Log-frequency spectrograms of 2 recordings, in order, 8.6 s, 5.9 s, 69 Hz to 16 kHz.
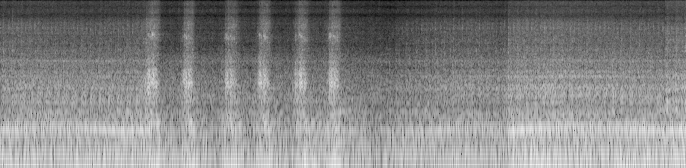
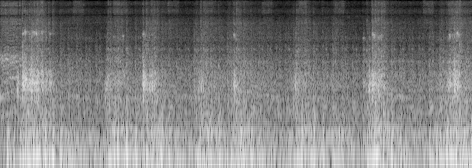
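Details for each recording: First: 1970 GMC Astro, Detroit Diesel 6-71 two-stroke, just revived after 25 years off the road: a few sharp knocks, then settles into an even steady idle without the earlier surging, much better than before; running smoothly. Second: 1970 GMC Astro, Detroit Diesel 6-71 two-stroke, running after 25 years off the road: idle rising and falling in waves about every second, loudness swelling and dropping; surging idle, cause not confirmed.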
